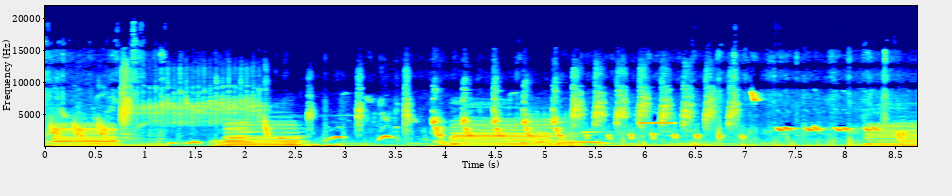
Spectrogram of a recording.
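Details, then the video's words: Herded tame cows crossing a village road at morning, heading for pasture: repeated overlapping moos from several animals, some deep and rough, some higher and wavering, with bird chirps and a quick twittering series near the end. "Suara Sapi Moou Sepanjang Jalan Desa"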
